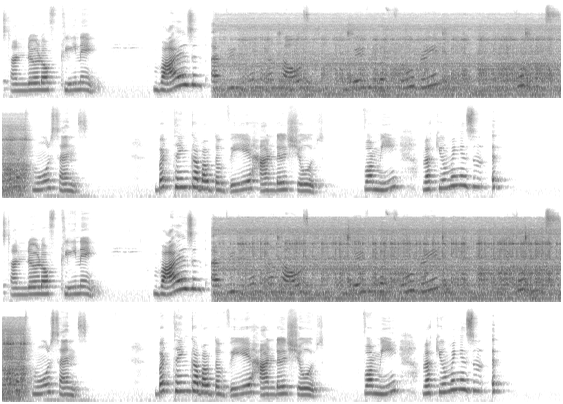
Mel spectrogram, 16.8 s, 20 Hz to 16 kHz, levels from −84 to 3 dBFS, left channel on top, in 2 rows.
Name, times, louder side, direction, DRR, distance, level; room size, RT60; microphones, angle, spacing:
voice 1, 0.0-1.4 2.3-6.7 7.5-9.5 10.7-13.1 13.8-15.8, right 2 dB, 20° right, 10 dB, 0.7 m, -34 dB
sound 1, 3.1-8.7, right 4 dB, 75° right, 1.8 m, -31 dB
9.5 x 7.1 x 3.0 m, 0.38 s
head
